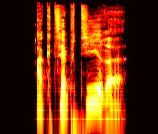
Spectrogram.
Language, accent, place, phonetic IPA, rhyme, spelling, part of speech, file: German, Germany, Berlin, [ˌakt͡sɛpˈtiːʁə], -iːʁə, akzeptiere, verb, De-akzeptiere.ogg
- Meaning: inflection of akzeptieren: 1. first-person singular present 2. first/third-person singular subjunctive I 3. singular imperative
